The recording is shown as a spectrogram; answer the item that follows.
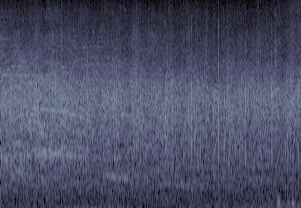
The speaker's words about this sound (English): And if you believe in prayer, clap your hands unto the Lord and give a praise of triumph to him.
